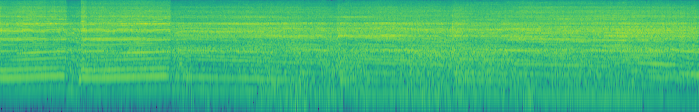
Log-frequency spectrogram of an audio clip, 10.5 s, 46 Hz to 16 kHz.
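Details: 2003 Kawasaki KX100 junior motocross two-stroke ridden under load: crisp buzzy note climbing and dropping cleanly with throttle, no misfires or knocks; fast, super punchy power band, healthy.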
